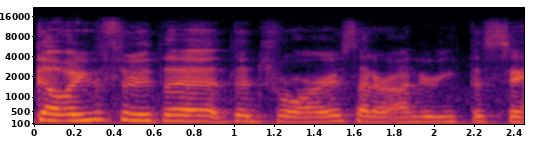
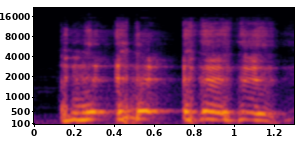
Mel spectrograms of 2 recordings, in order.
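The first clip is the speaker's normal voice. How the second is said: loud theatrical throat-clear; 3 semitones higher, 6 dB louder than usual. Acted. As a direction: clear your throat self-importantly. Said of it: "Clears her throat".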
